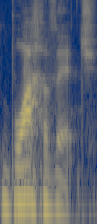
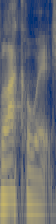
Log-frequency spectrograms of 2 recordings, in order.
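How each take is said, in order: First: The name begins with a W sound. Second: The name begins with an L sound. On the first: The speaker calls it right. "It's a W sound" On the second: The speaker calls it wrong. "It's not an L sound. It's not Błachowicz"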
